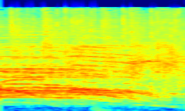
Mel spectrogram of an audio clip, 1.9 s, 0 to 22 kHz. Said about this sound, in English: And we are live actually at my house, and there's a full room of people from 11 countries. Give yourself a big round of applause.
